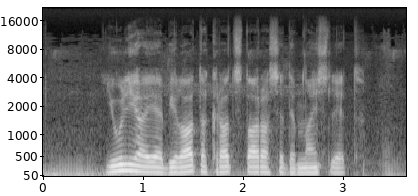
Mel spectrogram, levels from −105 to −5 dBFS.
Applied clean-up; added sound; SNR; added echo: none; Bird vocalization, bird call, bird song; 19 dB; none.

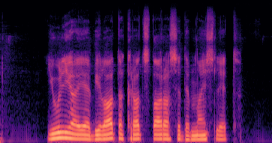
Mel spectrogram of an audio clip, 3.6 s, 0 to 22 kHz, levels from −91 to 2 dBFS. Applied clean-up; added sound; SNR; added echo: neural mask model RNNoise.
